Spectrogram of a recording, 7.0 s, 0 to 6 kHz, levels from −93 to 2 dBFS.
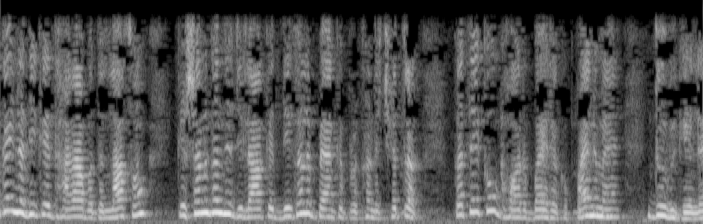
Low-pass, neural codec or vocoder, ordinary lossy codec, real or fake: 5.4 kHz; none; none; real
